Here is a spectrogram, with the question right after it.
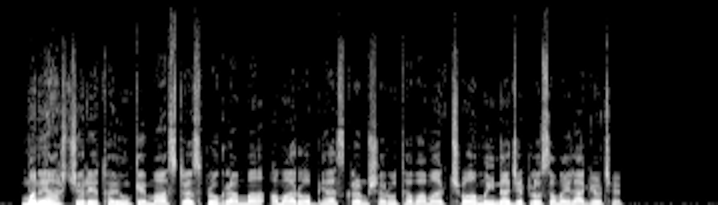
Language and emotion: Gujarati, fearful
